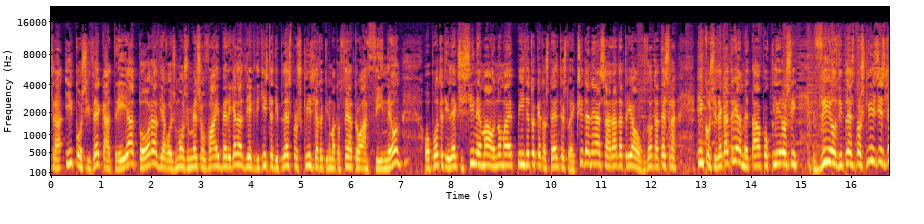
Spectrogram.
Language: Greek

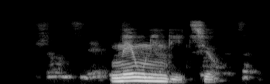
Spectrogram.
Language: Italian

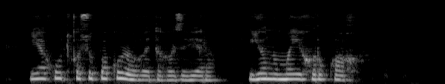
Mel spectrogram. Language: Belarusian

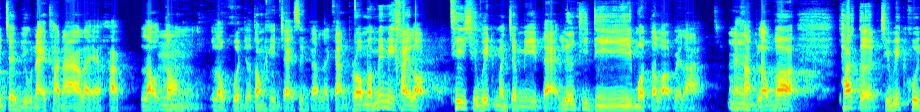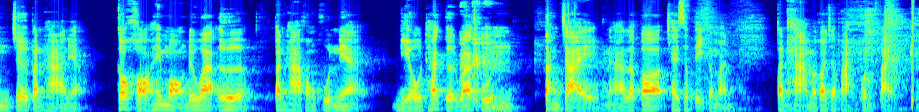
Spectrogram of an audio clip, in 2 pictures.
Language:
Thai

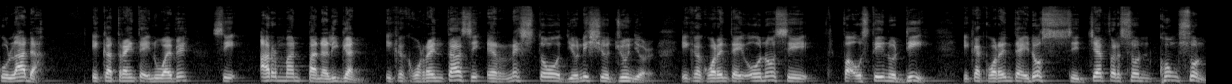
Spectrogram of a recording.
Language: Filipino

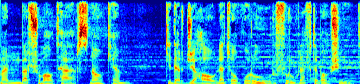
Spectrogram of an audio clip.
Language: Persian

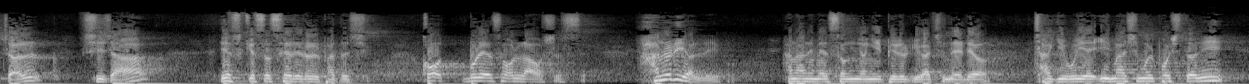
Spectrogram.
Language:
Korean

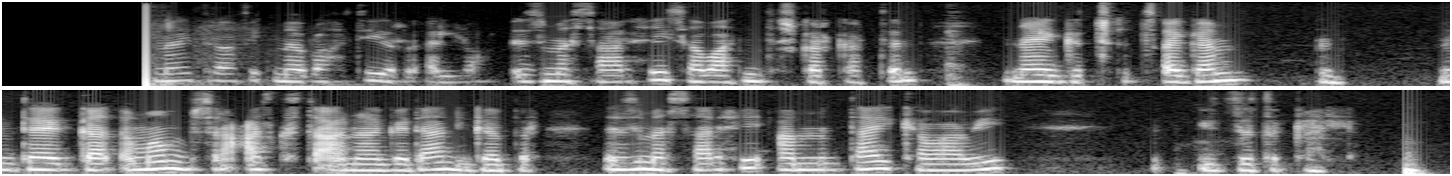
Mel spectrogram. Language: Tigrinya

